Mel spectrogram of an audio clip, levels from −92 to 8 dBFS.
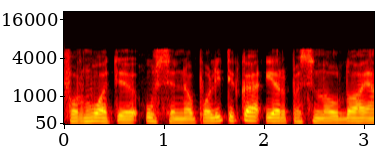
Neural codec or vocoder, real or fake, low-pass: codec, 16 kHz, 4.8 kbps, FACodec; fake; 5.4 kHz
